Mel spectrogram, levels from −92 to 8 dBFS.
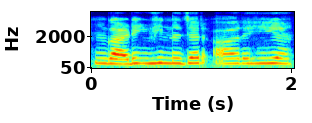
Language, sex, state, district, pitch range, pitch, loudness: Hindi, female, Chhattisgarh, Raipur, 260-280 Hz, 275 Hz, -16 LUFS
